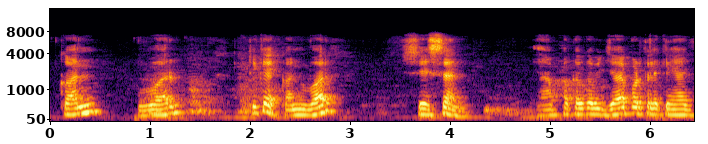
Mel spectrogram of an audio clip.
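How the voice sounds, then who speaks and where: Man slowly spelling out words. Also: a little high, muffled recording, noisy background. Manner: spells out words letter by letter and repeats them slowly; addresses viewers as friends. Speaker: English teacher. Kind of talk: vocabulary lesson.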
